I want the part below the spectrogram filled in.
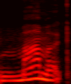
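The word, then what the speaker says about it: mammock: pieces m a m m o c k mamic and in fact Shakespeare used it that way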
